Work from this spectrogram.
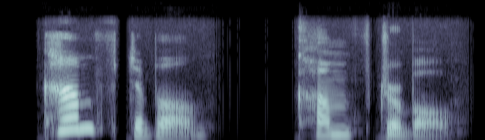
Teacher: We drop that middle syllable.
